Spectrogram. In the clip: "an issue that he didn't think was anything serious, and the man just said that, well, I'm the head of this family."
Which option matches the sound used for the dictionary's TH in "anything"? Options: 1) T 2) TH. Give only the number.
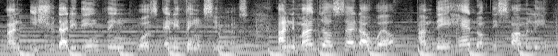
2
